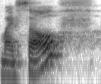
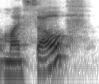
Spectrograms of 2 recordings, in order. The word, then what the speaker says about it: myself: times I will hear people stressing the first syllable of these words they might say myself or himself and what we really want is to be stressing the word the second syllable self and having the first rule will be short so myself not myself you can try thinking about it as bah bah bah bah short long myself and then once you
